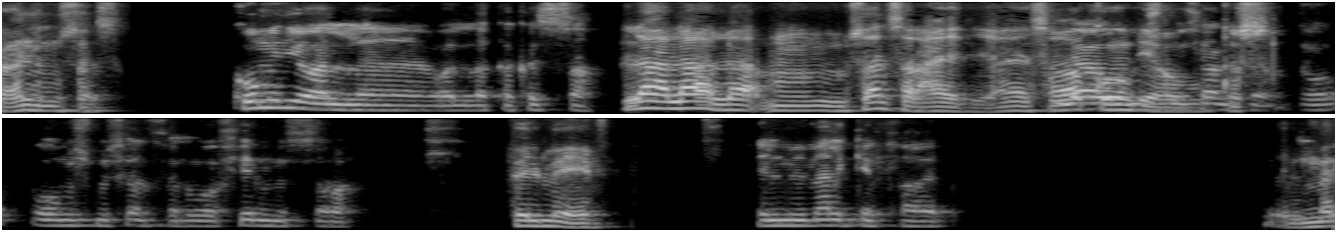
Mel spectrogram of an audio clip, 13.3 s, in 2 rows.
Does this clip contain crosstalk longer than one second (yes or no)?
yes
